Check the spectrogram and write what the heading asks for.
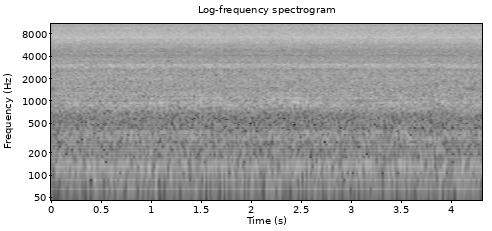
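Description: A steady, even hiss with a low hum beneath it, unchanging throughout.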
